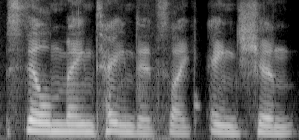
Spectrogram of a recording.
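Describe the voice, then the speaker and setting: A man explaining things casually on a panel podcast, halting often and correcting himself mid-sentence. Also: fairly high pitch, fairly even intonation, dry recording.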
